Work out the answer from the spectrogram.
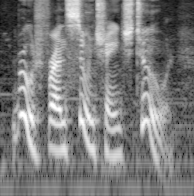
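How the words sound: The line is read in a high-pitched voice. The speaker calls it wrong.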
